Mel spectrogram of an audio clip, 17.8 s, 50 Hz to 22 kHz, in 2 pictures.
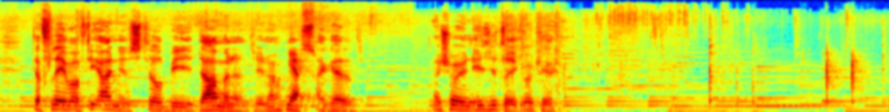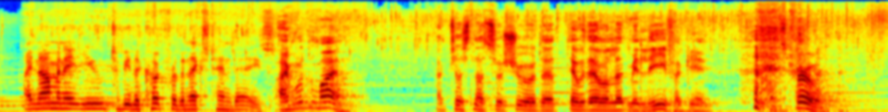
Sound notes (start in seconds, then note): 6.3 sizzling; 16.4 laughs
